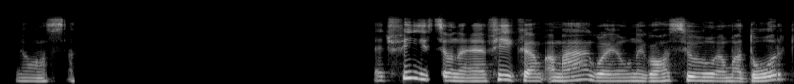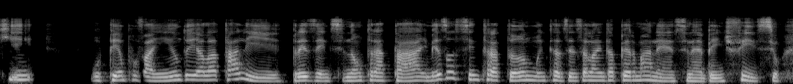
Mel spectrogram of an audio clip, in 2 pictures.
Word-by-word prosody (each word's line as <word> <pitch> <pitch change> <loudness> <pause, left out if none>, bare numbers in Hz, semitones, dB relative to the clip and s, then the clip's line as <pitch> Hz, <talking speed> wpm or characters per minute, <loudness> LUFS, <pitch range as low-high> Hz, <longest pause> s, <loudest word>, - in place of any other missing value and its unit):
Nossa. 155 -1 -6 3.0
É 185 - -8
difícil, 240 -5 +2
né. 155 -1 +1
Fica. 195 -3 +3
A - - -3
a - - +1
mágoa 170 0 +1
é 155 0 -3
um 160 +1 -5
negócio 170 +2 +2
é 150 - -3
uma 150 0 -2
dor 165 - +3
que 110 - -1 0.6
o 180 - -5
tempo 200 +2 -1
vai 185 -3 0
indo 195 +6 -1
e 215 - +1
ela 205 0 +1
tá 220 +2 -2
ali, 160 - -2
presente. 170 -2 +1
Se 165 - -1
não 170 +1 0
tratar, 180 -2 0
e - - -4
mesmo 225 +11 0
assim 255 -6 -2
tratando, 195 -2 +1
muitas 180 -1 -2
vezes 175 0 -2
ela 185 0 +2
ainda 185 +1 -1
permanece, 190 -7 -1
né. 155 -1 +1
É - - -2
bem 145 +1 0
difícil. 165 -1 0
180 Hz, 150 wpm, -21 LUFS, 160-200 Hz, 3.0 s, Fica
